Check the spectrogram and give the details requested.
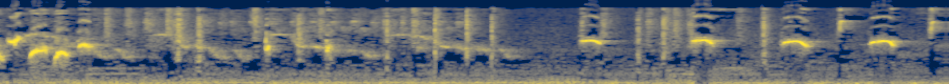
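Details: White-rumped shama (murai batu) song offered as training audio for songbirds: dense bursts of sharp chips, buzzy and ringing notes, then from about six seconds clear arched whistles repeated roughly once per second.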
